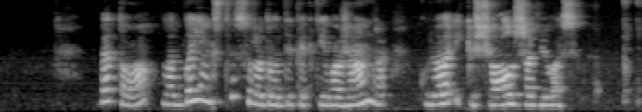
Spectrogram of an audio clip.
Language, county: Lithuanian, Klaipėda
